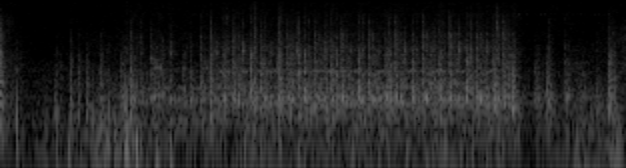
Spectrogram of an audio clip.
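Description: A sewing machine hums steadily as it stitches.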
